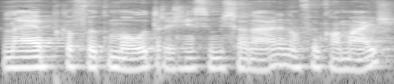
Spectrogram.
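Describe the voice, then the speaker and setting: This is a man speaking. His voice has a dark, mellow tone. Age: 30s. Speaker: missions teacher and project manager. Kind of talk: podcast interview.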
